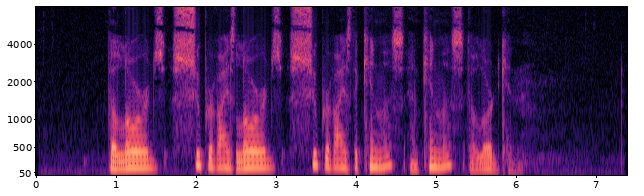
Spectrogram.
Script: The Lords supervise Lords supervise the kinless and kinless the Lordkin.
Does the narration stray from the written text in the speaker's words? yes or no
no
